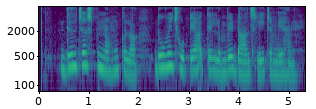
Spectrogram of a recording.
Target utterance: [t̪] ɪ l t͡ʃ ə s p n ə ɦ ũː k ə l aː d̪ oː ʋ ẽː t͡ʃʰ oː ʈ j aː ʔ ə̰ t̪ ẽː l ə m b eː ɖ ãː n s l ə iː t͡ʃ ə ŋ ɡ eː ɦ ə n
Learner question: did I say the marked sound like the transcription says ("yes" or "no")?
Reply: no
